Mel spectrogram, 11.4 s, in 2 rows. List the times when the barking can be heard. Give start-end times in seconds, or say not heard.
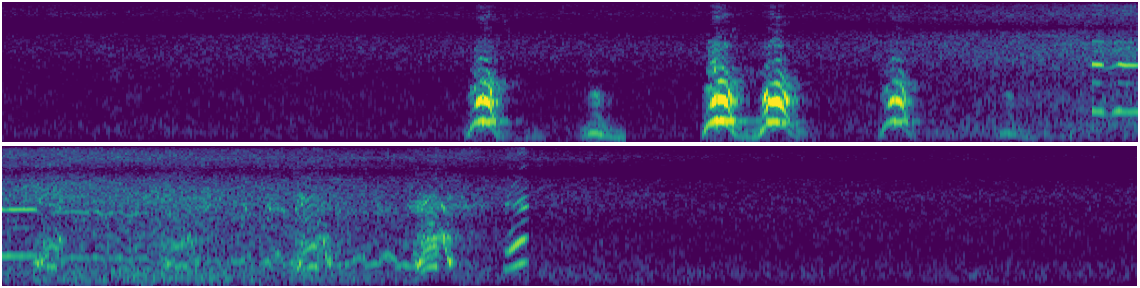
2.3-8.3.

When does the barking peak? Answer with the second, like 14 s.
4 s.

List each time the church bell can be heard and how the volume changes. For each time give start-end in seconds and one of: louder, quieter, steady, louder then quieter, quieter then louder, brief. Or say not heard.
not heard.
